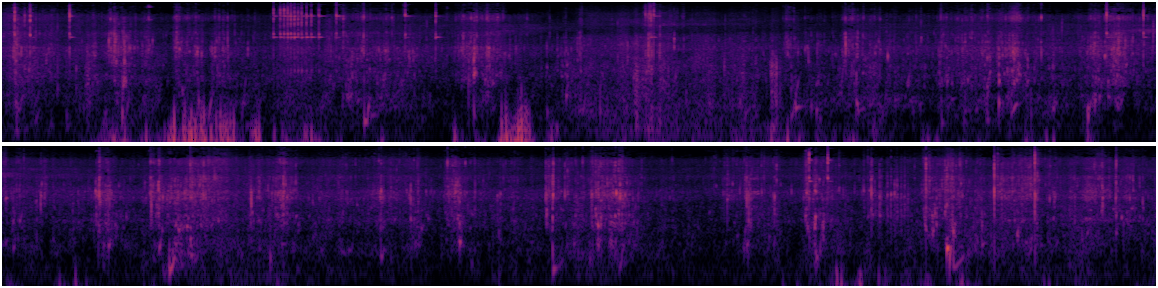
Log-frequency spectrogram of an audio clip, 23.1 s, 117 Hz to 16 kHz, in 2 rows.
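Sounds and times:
wind bumps on microphone: 0:00.7 - 0:09.4, 0:19.4 - 0:21.3.

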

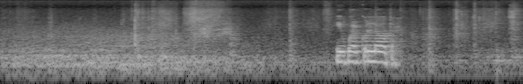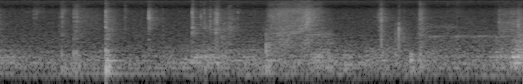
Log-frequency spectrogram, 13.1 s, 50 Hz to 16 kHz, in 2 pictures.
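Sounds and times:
paper being folded and creased: 0:01.6 - 0:03.0, 0:05.1 - 0:06.6
paper rustling: 0:05.1 - 0:06.6.

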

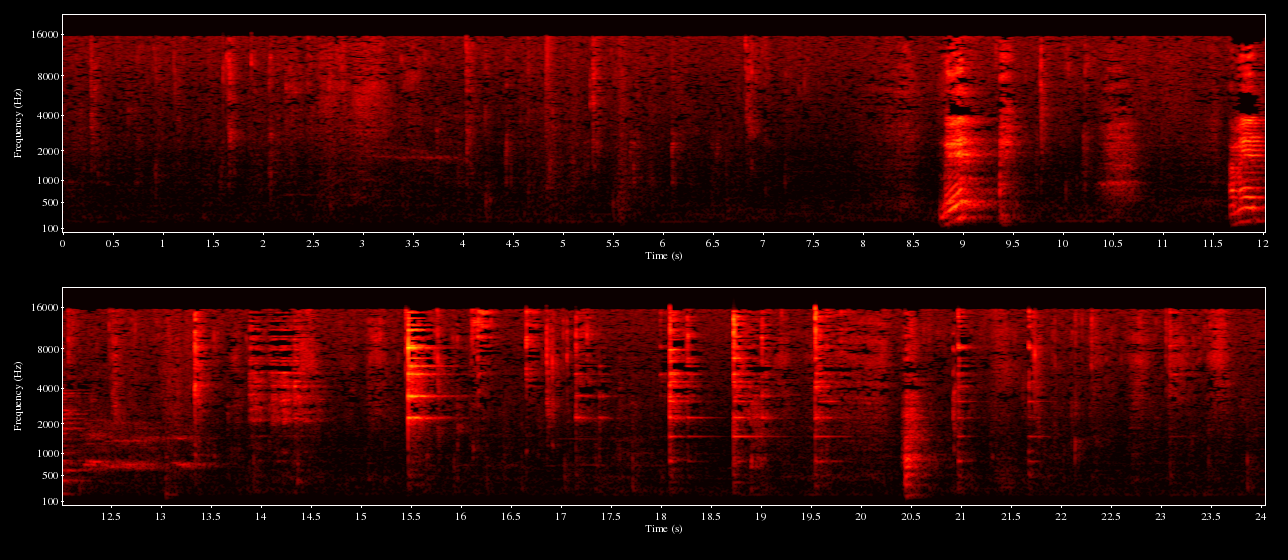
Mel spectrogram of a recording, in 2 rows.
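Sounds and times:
cutlery clinking on ceramic plate: 0:13.4 - 0:14.7, 0:15.5 - 0:16.4, 0:17.1 - 0:20.0, 0:21.0 - 0:22.0.

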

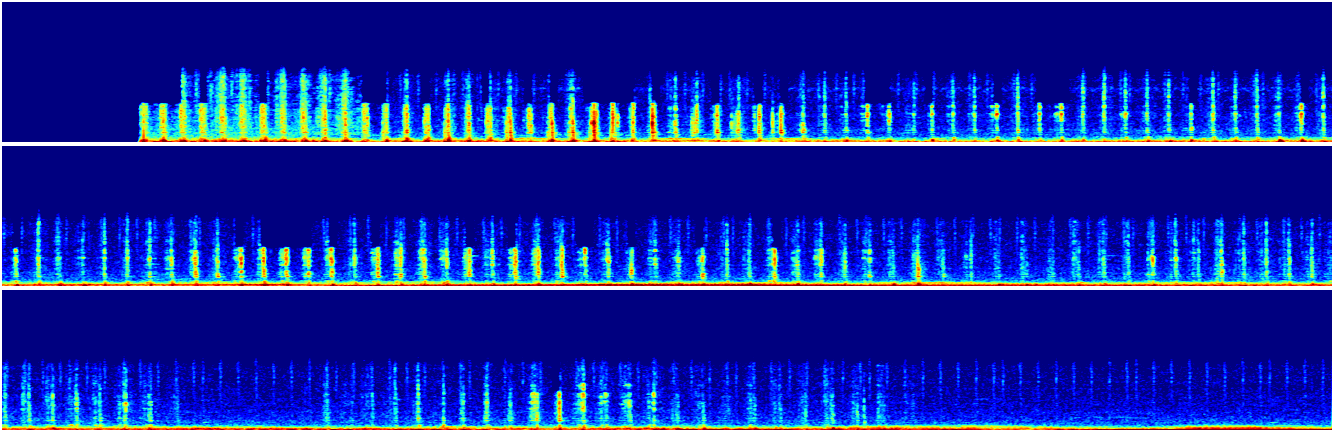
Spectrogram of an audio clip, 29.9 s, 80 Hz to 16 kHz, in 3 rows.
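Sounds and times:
low hum: 0:01.0 - 0:29.9.

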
